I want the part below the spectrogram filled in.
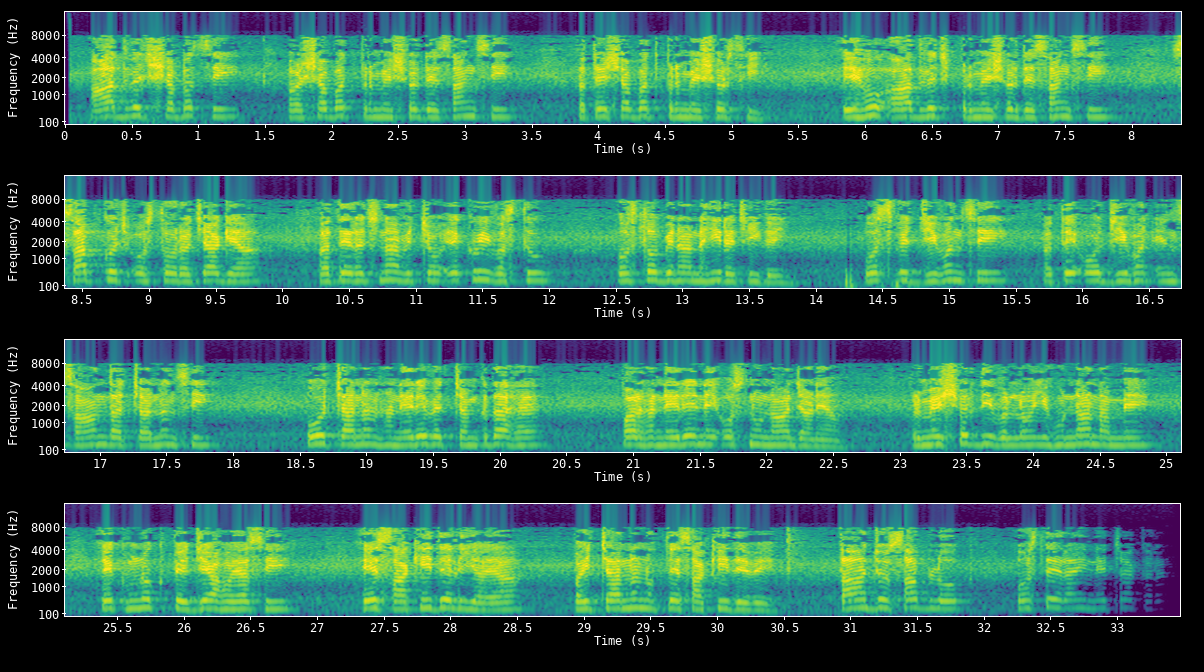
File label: punjabi, new testament eastern panjab; pan punjabi eastern panjabi audio bible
